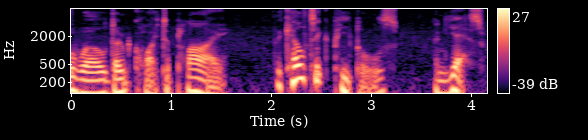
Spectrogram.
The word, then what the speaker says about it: Celtic: The Celtic peoples, and yes, we pronounce it Celtic when talking about these historical folks, not the basketball team pronunciation, occupied a vast swathe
